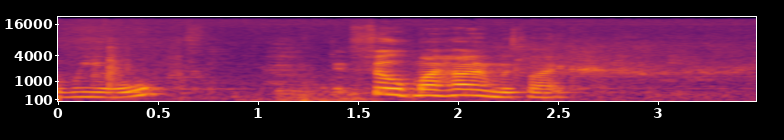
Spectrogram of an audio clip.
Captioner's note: toilet flushes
